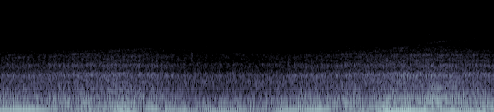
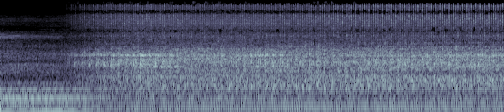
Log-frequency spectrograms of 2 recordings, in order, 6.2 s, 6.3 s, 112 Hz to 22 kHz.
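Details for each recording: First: BMW 335d with M57 diesel idling with a deep, even rumble and no knocking, after cutting the AC belt; the ticking previously mistaken for rod knock was a bad AC compressor. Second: BMW 335d M57 diesel idling: quick uneven knock about three or four per second, first suspected injector then rod knock; cutting AC belt showed a failing AC compressor as cause.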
